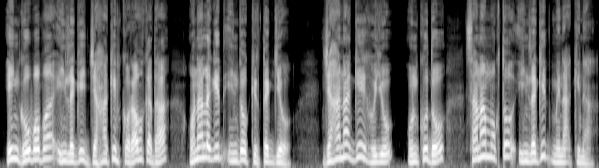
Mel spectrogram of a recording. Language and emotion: Santali, happy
